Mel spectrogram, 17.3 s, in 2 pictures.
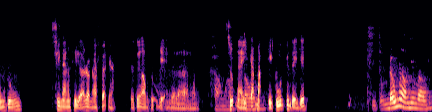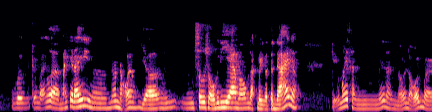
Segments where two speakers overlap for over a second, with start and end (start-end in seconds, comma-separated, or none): none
